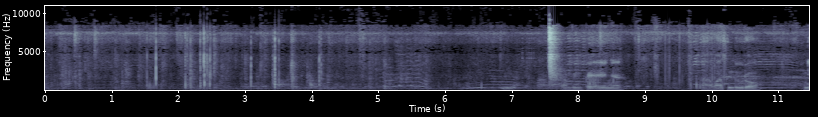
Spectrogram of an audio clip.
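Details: Peranakan Etawah goat, a large animal in Wonogiri, Indonesia, strong enough to break a weak pen, gives several wavering, arching bleats spaced a second or two apart, with voices and clattering in the background.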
